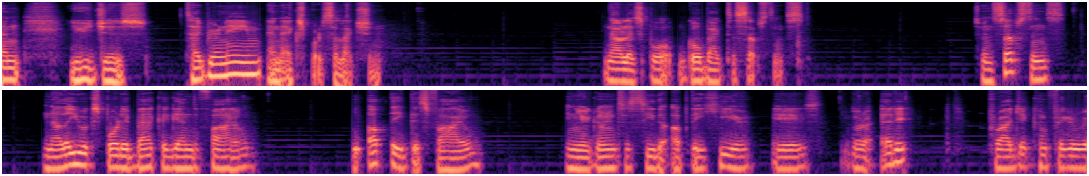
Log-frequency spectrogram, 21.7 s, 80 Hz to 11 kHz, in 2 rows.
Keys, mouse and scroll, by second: 1.0-8.0 drag.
